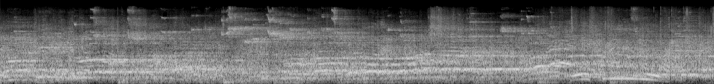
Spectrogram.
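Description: Spectators murmur and shout in an echoing gym.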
